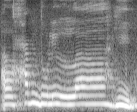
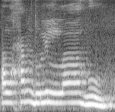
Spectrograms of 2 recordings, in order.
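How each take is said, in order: First: The word ends with an 'i' vowel. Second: The word ends with a 'u' vowel. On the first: The speaker calls it right. "menggunakan kasroh" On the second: The speaker calls it wrong. "tidak sesuai dengan tajwid"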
